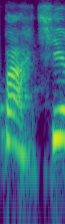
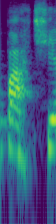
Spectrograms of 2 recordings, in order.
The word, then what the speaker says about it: partir: vocês, ó, quando eu partir, aviso a vocês. O partir, parece que eu estou falando partir, né? O R do final, ele praticamente não é ouvido, não é pronunciado, mas ele está ali, né?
